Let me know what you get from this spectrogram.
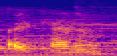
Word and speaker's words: Ikana: Ikana? – Ikana. – Ikana, so it's a long A.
